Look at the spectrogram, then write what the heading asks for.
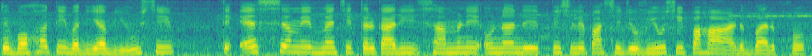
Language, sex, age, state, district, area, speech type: Punjabi, female, 18-30, Punjab, Faridkot, rural, spontaneous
